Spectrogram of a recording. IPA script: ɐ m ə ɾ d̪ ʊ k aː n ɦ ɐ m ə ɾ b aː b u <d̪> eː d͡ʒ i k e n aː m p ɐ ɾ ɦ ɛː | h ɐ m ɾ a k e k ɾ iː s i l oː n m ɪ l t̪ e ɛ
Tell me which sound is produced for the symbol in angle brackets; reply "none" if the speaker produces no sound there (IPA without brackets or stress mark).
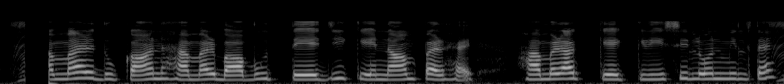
t̪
